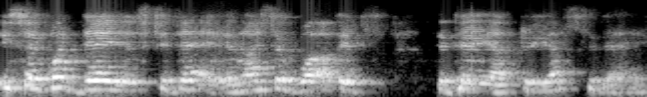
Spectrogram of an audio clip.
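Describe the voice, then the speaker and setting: A woman's high voice at a moderate pace, with very wide pitch swings and audible room echo. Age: 70s. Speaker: club member performing in talent show. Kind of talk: comedic monologue. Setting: video call.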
